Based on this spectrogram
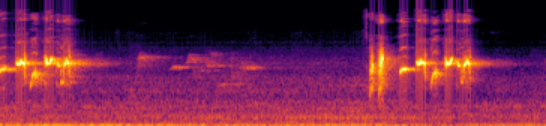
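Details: Pet bulbuls, one male with two females, give two quick phrases of rich, warbling whistled notes, each under a second long, with a quiet gap between them.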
